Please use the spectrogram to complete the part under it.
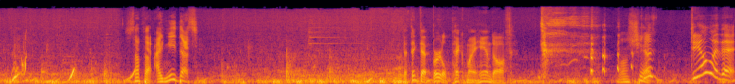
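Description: A woman talks and laughs through a microphone.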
